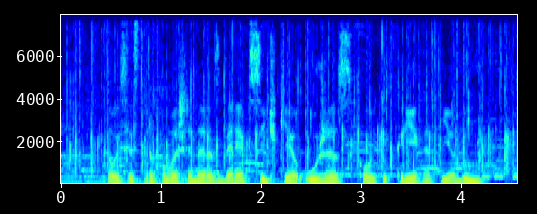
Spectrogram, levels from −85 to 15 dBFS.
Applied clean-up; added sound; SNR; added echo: none; Applause / Cheering + Cheering; 13 dB; none.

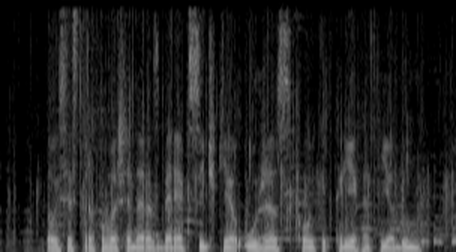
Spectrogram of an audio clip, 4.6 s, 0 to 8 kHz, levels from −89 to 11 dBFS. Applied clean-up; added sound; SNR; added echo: neural mask model RNNoise.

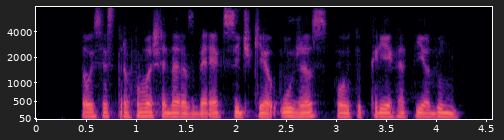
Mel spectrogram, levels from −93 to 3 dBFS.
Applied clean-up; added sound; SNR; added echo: neural mask model DeepFilterNet 3.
